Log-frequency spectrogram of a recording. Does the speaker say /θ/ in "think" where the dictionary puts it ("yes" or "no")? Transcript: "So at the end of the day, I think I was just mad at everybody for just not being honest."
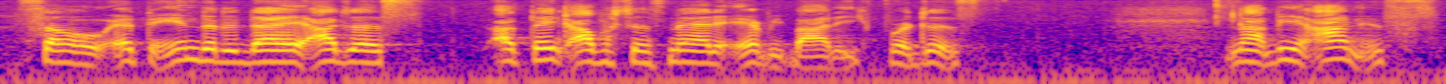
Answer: yes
